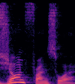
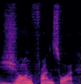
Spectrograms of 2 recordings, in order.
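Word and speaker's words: Jean-François: My first guest has a very wonderful name, Edwige Jean-Francois is her name. Now, she's a multilingual. It's Jean-Francois. Yeah, Jean-Francois. But I'll let her pronounce it herself when it's her turn to speak.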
